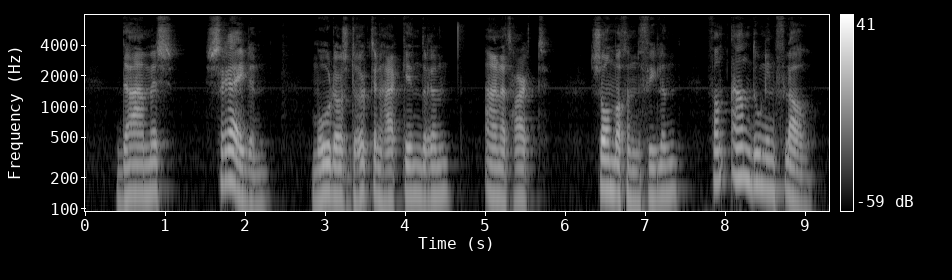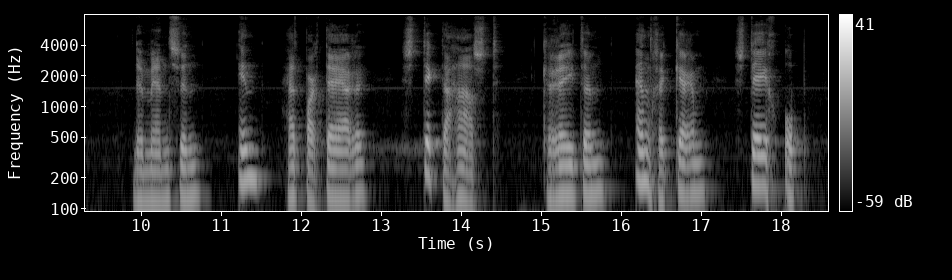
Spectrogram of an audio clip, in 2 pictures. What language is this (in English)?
Dutch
